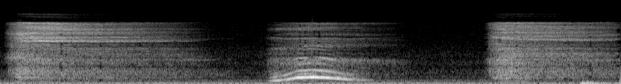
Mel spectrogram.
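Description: A man taking a long, loud breath, then a short voiced sigh that rises and falls in pitch about three seconds in, and another breath near the end.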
